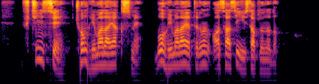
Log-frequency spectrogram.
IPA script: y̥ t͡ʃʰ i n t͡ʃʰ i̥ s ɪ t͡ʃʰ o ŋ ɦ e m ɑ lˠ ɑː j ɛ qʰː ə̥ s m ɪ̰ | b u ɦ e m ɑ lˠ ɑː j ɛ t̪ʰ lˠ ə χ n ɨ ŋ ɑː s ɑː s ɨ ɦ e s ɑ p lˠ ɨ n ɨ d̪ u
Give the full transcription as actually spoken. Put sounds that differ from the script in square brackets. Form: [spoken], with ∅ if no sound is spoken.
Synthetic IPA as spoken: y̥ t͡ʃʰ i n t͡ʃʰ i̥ s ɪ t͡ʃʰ o ŋ ɦ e m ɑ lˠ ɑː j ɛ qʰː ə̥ s m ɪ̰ | b u ɦ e m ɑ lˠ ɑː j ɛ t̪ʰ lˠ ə [ʁ] n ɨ ŋ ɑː s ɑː s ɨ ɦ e s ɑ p lˠ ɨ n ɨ d̪ u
